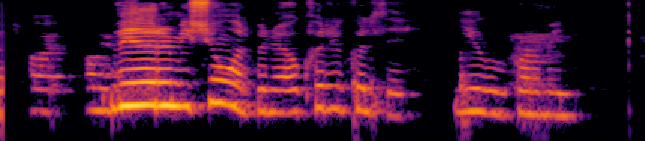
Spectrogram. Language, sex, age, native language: Icelandic, male, 18-19, Icelandic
